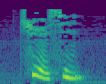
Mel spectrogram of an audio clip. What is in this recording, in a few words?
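"确信", Mandarin Chinese; hsk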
